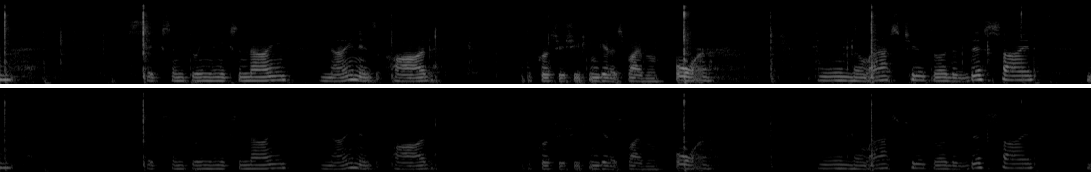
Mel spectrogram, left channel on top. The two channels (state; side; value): quieter; right; 11.0 dB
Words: 6 and 3 makes 9. 9 is odd. The closest you can get is 5 and 4. And the last two go to this side.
